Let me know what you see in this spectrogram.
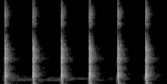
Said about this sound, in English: So you can hear this like clicking. That sounds kind of annoying. What's going on right here? We've got this like click track is what we call it. It's a metronome.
